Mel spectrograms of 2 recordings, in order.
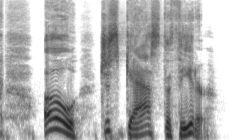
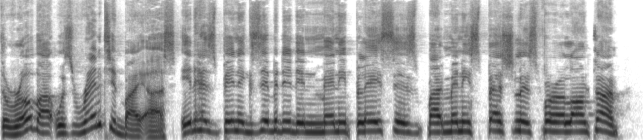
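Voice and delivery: put-on, pitched-up Russian accent; 6 semitones higher than usual. Reading out a Russian official's statement about the robot: Russian accent. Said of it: "That's my Russian".

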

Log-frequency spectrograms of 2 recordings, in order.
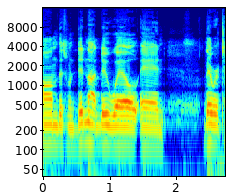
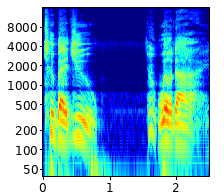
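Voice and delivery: acted, slow, cheesy, awful movie-style line reading. Retelling a movie scene, quoting the actress playing Mileena: Mileena's cheesy line delivery. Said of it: "In that exact cadence".

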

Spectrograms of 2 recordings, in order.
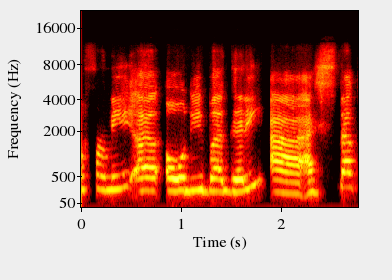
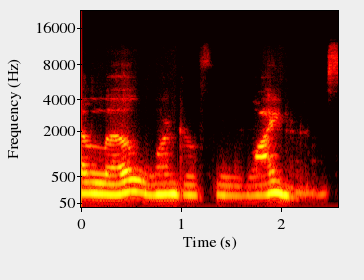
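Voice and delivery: low, sultry put-on sexy voice; 5 semitones lower, 4 dB quieter than usual. Opening a wine chat by greeting viewers, in a put-on sexy voice. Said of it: "In my sexy voice".

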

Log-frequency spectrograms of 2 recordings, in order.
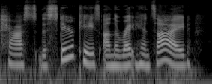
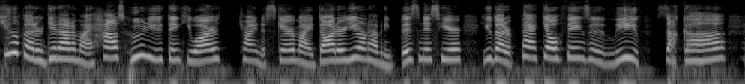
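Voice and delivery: loud, high-pitched yelling; 5 semitones higher, 6 dB louder than usual. Retelling how your mother yelled at a ghost over speakerphone, acting out the yell. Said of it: "yelling at this ghost".

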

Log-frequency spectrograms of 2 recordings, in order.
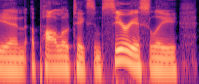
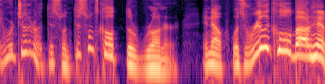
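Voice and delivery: awkward, very high, swooping forced presenter enthusiasm; 10 semitones higher, 4 dB louder than usual. Mocking video game producers talking to a crowd on camera, imitating forced-excited game producer. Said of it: "do I sound like that guy already?".

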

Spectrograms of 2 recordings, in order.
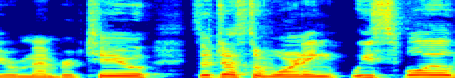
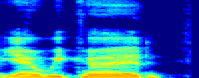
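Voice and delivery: mock flat, unexcited tone, quieter; 9 dB quieter than usual. Imitating another speaker's reply about hats: imitating an unexcited reply. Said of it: "That's like".

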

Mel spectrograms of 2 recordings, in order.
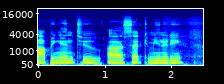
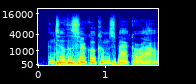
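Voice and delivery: calm public-radio host voice, raised; 6 dB louder than usual. Signing off the show to listeners, in an NPR voice. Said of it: "That was like the NPR voice".

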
